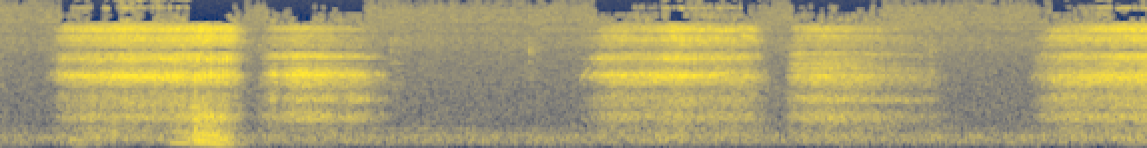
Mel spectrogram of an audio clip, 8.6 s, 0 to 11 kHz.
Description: 3 hours of a male snoring to help You sleep better at night.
